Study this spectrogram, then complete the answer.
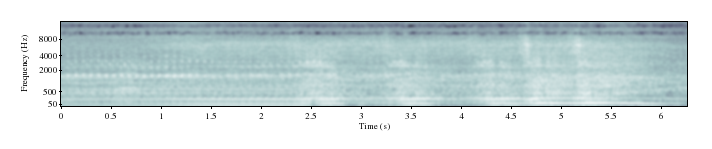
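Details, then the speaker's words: Rover Streetwise with K-Series engine, just cold-started from frozen during an Irish cold spell: steady idle, then a couple of smooth, gentle revs kept light because the engine is ice cold, with no knock or rattle; normal. "Nothing too extravagant, don't want to rev it too hard from ice cold. But yeah, she ain't never letting me down."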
